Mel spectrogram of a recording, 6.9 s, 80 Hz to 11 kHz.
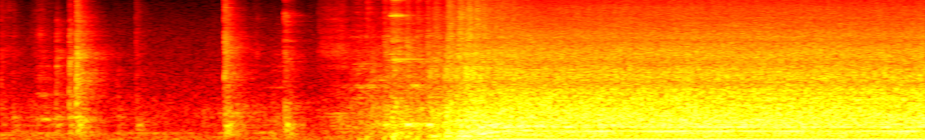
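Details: John Deere JA62 push mower, about 15 years old, Briggs OHV engine, after carb clean, warm restart: a few handling clatters, then catches at once and holds a steady run with only slight hunting; healthy, starts right back up.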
